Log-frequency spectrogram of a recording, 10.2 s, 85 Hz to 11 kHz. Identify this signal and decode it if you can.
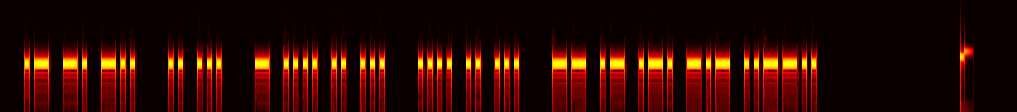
Morse code, heard as a keyed tone, about 25 wpm, 700 Hz. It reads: AND IS THIS HIS MARK?
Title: Sentences from Top 1000 Words - Review Part 1 - 25wpm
